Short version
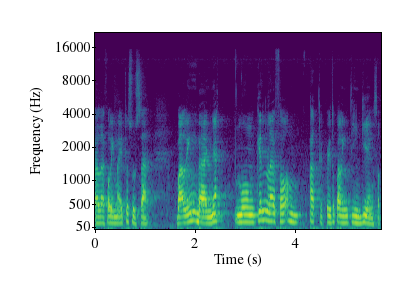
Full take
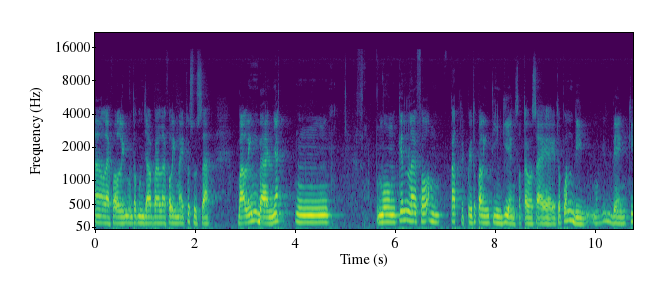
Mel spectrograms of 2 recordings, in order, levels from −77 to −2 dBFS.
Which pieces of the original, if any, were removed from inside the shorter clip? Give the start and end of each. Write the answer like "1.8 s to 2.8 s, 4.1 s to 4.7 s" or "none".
3.8 s to 5.4 s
